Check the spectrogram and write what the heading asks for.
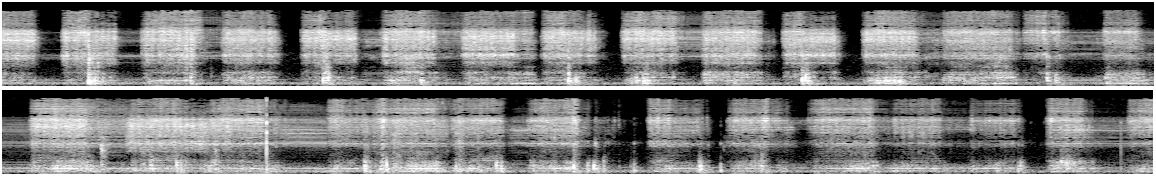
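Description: Gear train of a small battery-driven walking toy robot, a ratcheting mechanical whir that pulses about once a second in time with its stepping, dropping out briefly between strides.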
